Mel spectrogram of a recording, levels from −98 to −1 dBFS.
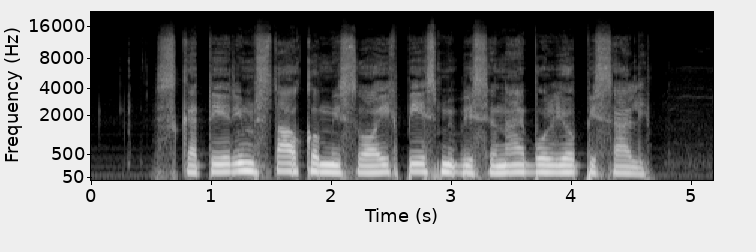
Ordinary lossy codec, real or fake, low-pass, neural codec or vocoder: none; fake; 19.8 kHz; vocoder, 44.1 kHz, 128 mel bands every 256 samples, BigVGAN v2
